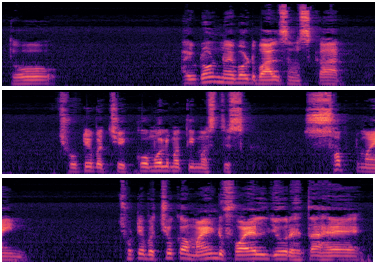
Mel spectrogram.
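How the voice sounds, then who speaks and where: A man teaching astrology in an explanatory lecture. He mixes in English phrases and keeps asking his listeners rhetorical questions. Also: mid-range voice.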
